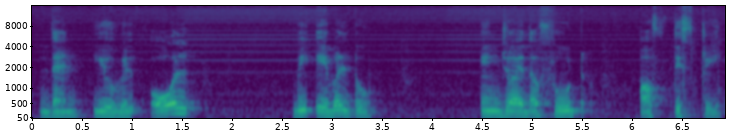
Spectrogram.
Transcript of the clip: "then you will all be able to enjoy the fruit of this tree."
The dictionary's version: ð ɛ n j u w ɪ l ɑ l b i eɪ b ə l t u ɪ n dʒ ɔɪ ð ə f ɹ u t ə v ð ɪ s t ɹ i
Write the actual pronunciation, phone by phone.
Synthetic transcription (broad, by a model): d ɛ n j u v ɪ l ɑ l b i eɪ b ə l t u ɪ n dʒ ɔɪ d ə f ɹ u t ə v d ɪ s t ɹ i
